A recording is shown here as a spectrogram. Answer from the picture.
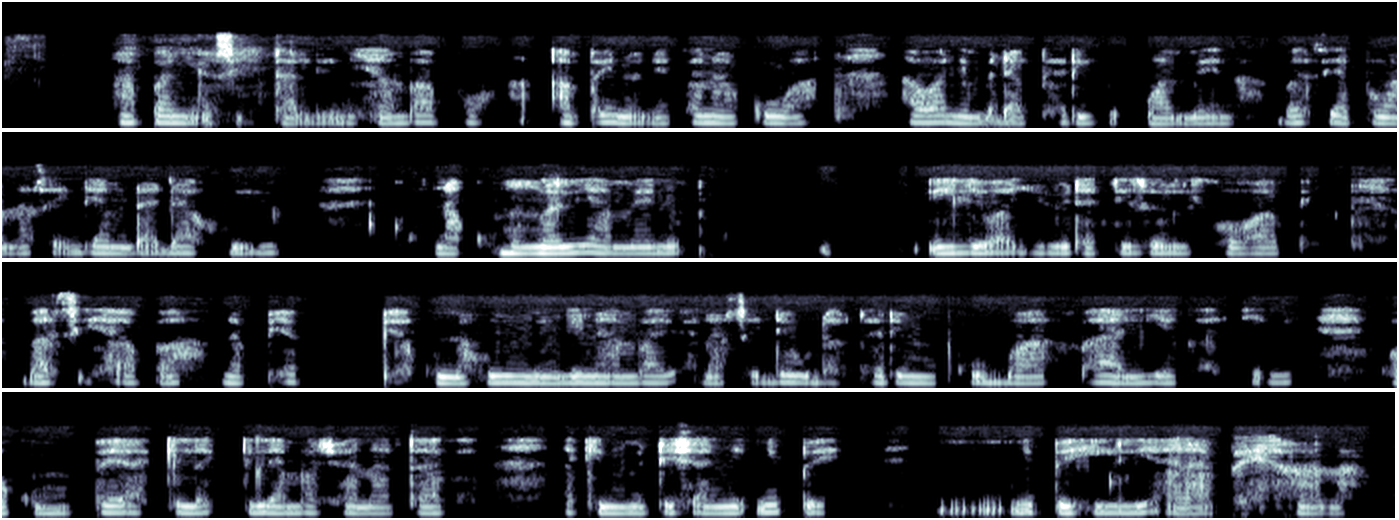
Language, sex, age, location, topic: Swahili, female, 18-24, Kisumu, health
